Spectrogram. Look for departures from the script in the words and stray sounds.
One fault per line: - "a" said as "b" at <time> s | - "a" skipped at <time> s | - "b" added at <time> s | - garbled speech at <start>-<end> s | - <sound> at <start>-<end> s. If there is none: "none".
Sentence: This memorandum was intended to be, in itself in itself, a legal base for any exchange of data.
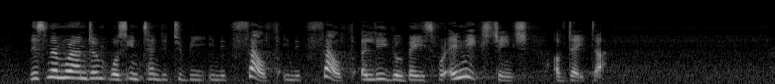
none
